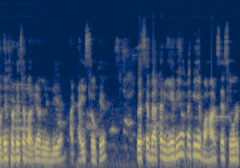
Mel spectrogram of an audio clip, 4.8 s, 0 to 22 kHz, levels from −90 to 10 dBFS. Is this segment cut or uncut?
uncut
